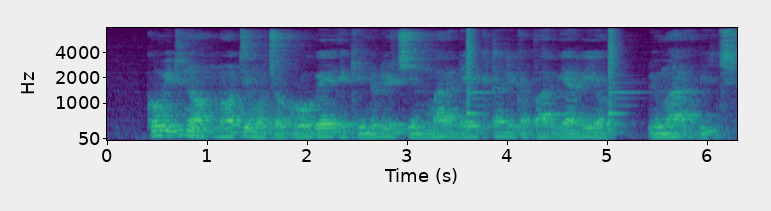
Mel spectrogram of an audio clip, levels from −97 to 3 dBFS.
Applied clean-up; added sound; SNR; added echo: none; Snare drum; 11 dB; reverberation time 0.6 s.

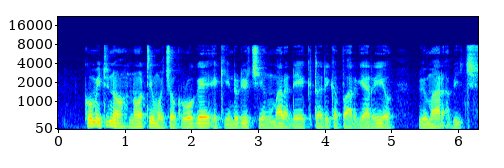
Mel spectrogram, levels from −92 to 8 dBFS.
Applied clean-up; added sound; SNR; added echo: none; none; none; none.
